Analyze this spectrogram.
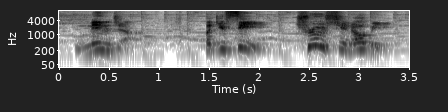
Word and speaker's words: ninja: as a rare case it is pronounced as ja and thus this shinobi no mono could indeed be shortened and read as ninja but you see true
